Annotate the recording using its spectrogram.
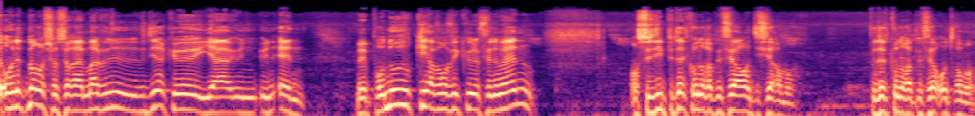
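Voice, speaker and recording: Speaking at a very fast pace yet with long, frequent pauses, a man uses a fairly high pitch and ordinary pitch variation. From French Guiana, Kourou. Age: 60s. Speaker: local resident interviewed. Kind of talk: interview testimony. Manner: halting with repetitions.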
